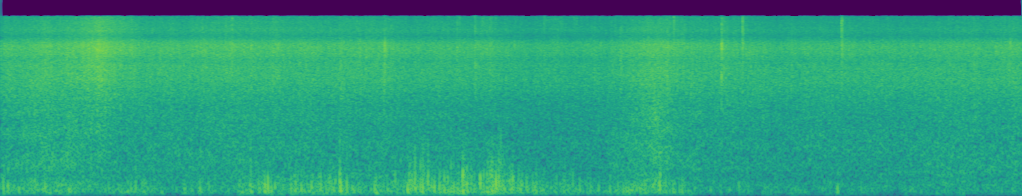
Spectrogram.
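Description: Wind rushing over the microphone in gusts, with a steady hiss behind it; the low rumbling buffeting is strongest about four to five seconds in, then eases.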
